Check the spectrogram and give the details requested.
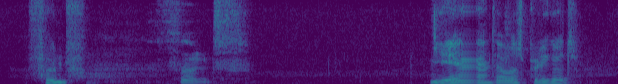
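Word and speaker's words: fünf: Funf.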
